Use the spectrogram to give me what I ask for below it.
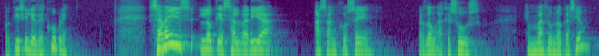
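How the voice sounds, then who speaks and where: A priest. His voice sits a little higher than most men's. He keeps it conversational, putting questions to his listeners and dropping in jokes along the way. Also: expressive, moderate pace. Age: 50s. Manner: conversational, asks listeners rhetorical questions, adds asides and jokes. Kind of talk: retreat talk.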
